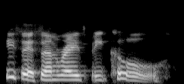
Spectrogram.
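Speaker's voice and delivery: loud relay across the room; calling out. Real, not acted. Relaying messages to others off mic.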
